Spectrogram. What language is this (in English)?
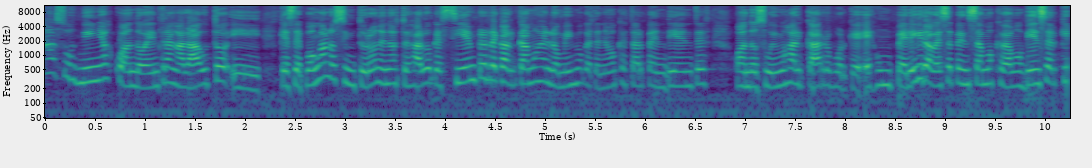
Spanish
